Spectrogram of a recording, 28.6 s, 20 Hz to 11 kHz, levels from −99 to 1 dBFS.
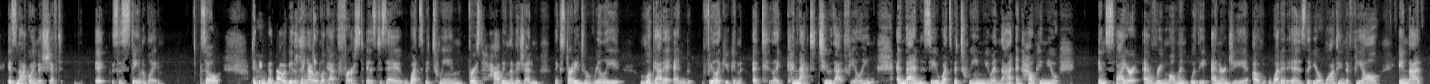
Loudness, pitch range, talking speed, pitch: -21 LUFS, 170-200 Hz, 160 wpm, 185 Hz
